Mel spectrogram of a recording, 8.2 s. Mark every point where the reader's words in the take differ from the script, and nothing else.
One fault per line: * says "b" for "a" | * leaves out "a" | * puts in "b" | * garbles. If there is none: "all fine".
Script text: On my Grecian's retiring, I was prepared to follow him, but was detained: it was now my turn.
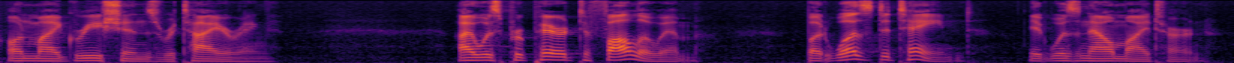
all fine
